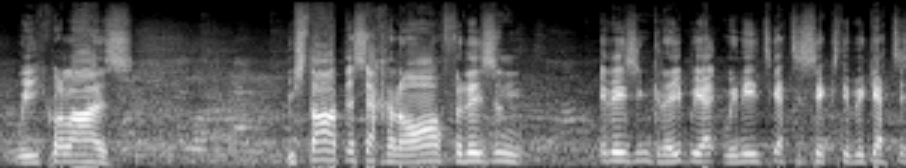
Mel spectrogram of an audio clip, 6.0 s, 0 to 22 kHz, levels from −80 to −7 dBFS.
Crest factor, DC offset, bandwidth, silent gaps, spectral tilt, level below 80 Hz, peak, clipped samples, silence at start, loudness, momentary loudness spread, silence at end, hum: 16 dB; under 0.1%; over 20 kHz; none; -2.5 dB/octave; -50 dBFS; 0 dBFS; under 0.1%; 0 s; -14 LUFS; 17 LU; 0 s; none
